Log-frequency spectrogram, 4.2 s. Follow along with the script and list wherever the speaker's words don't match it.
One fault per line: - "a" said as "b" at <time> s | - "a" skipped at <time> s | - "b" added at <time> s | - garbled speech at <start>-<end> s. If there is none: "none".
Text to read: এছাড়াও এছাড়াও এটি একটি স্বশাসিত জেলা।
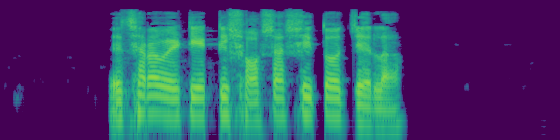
- "এছাড়াও" skipped at 1.2 s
